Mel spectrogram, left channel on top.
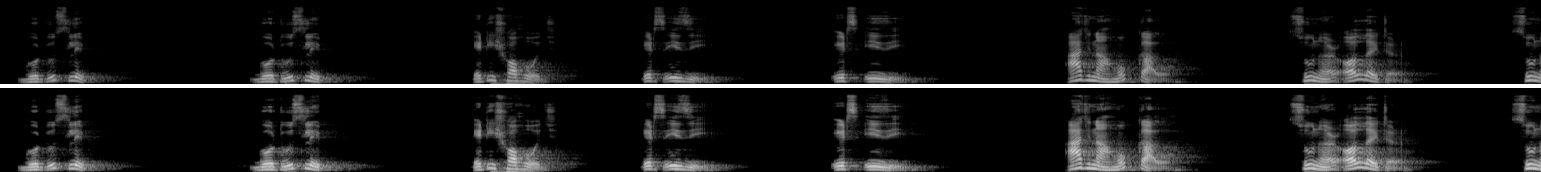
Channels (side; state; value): left; quieter; 8.9 dB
